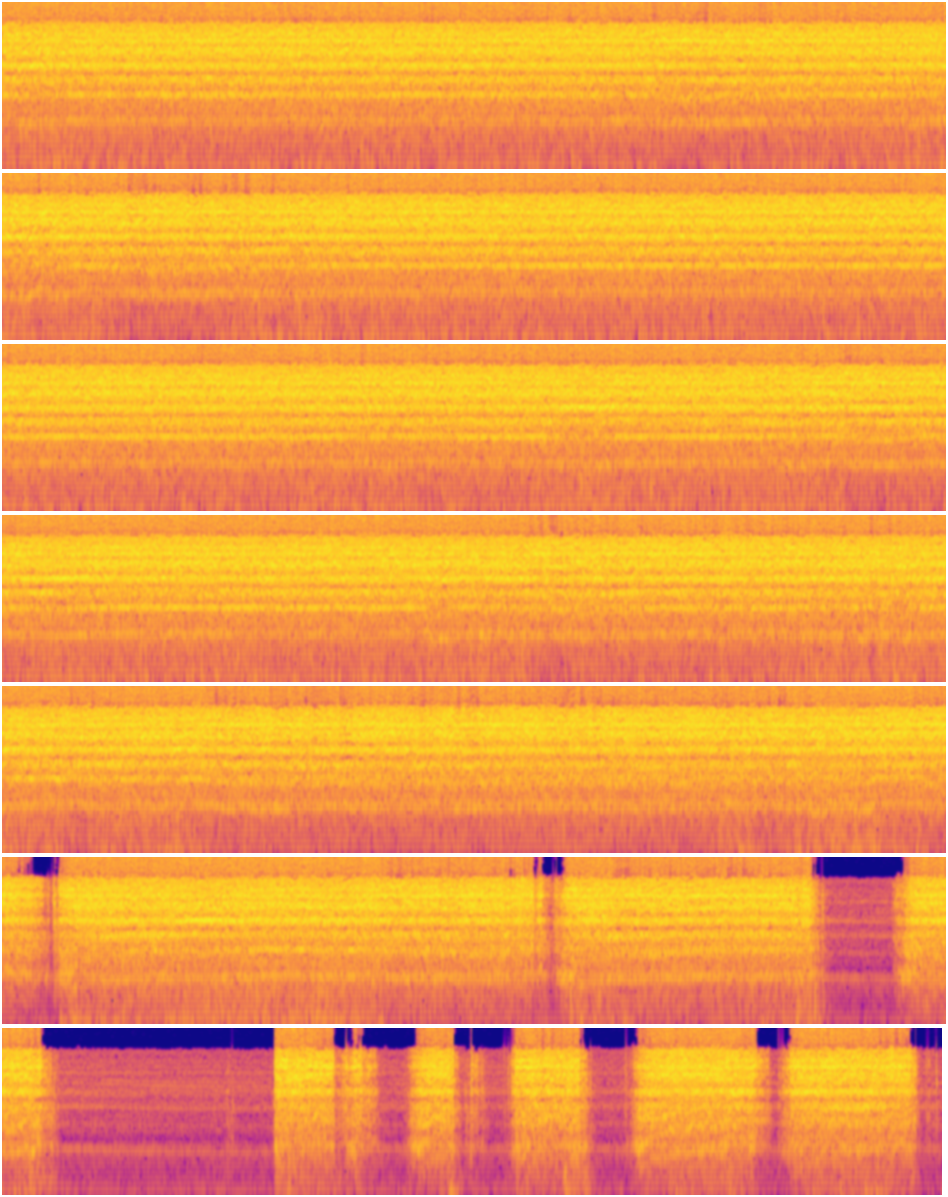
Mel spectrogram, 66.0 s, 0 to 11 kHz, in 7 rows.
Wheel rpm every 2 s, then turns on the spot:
230, 230, 230, 230, 230, 220, 230, 230, 230, 230, 230, 240, 230, 230, 230, 230, 230, 220, 230, 230, 210, 200, 210, 130, 200, 220, 140, 150, 50, 20, 40, 90, 100.
none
